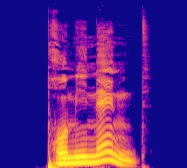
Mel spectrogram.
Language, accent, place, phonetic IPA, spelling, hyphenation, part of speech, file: German, Germany, Berlin, [pʁomiˈnɛnt], prominent, pro‧mi‧nent, adjective, De-prominent.ogg
- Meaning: prominent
